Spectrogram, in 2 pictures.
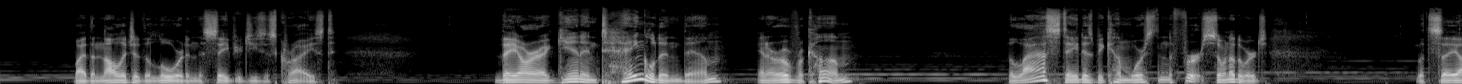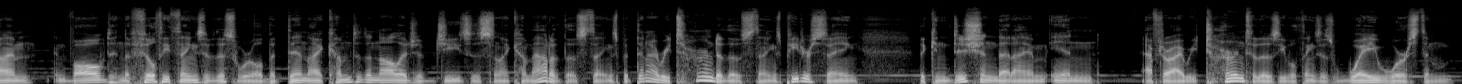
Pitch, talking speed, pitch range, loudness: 95 Hz, 175 wpm, 80-105 Hz, -20 LUFS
